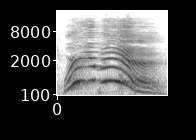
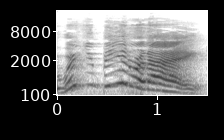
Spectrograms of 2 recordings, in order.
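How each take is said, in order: First: Drawn-out high call. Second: Calling out. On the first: Greeting a long-lost viewer with a drawn-out high call. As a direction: stretch it out, high and loud. Repeat called out, stretched. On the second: Greeting a viewer by calling out. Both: Real, not acted.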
